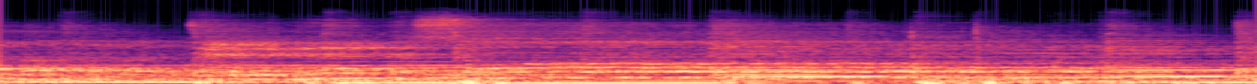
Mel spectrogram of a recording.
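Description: A man singing live into a handheld microphone over amplified instrumental accompaniment with a steady bass line.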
